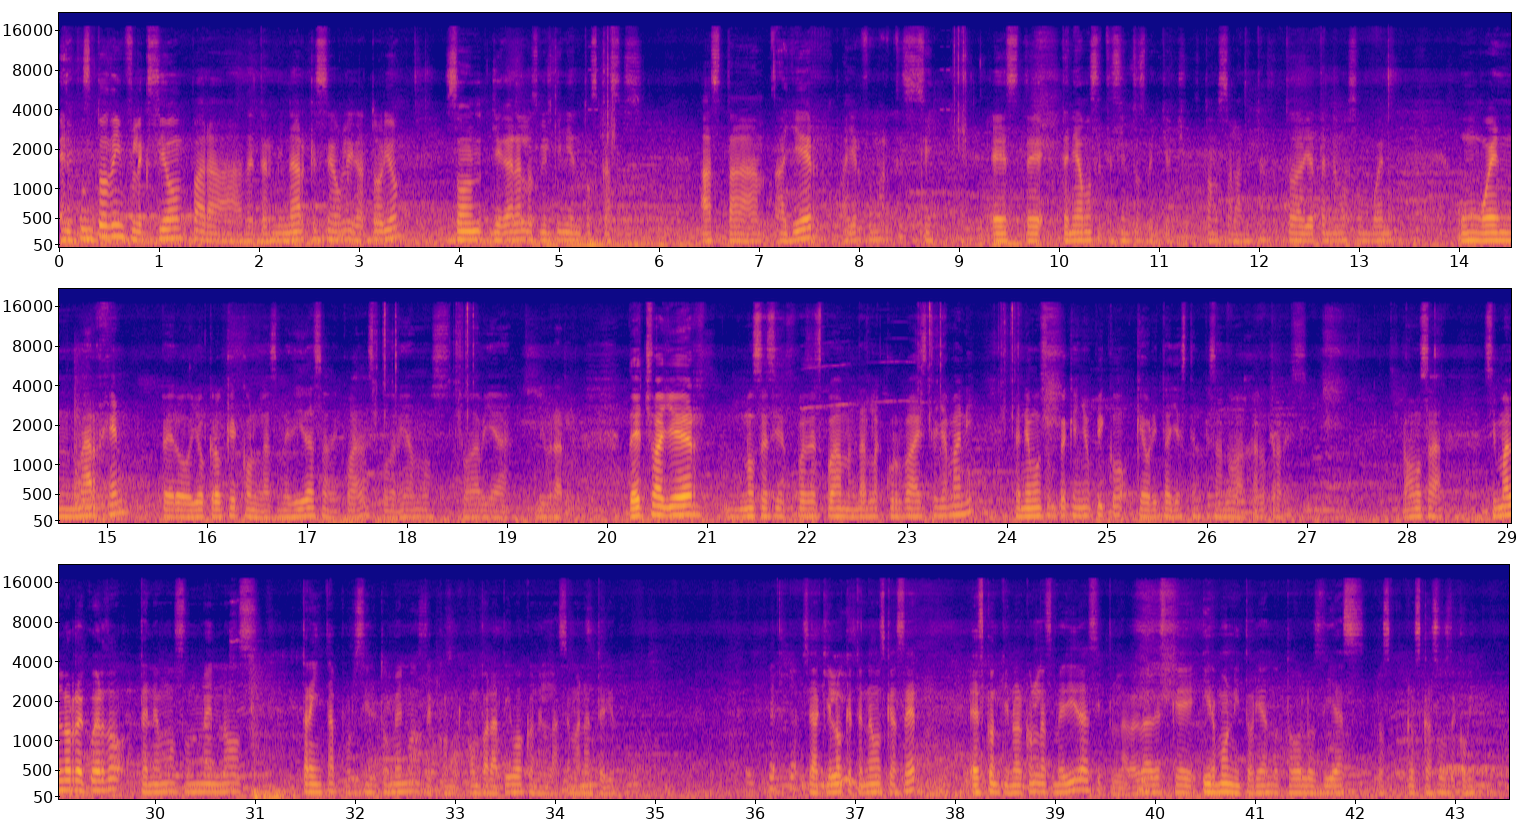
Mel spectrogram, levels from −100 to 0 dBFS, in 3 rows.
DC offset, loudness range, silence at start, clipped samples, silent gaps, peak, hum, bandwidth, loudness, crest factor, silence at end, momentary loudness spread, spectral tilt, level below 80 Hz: under 0.1%; 7 LU; 0 s; under 0.1%; none; -10 dBFS; none; 17 kHz; -30 LUFS; 20 dB; 0 s; 12 LU; -7 dB/octave; -42 dBFS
